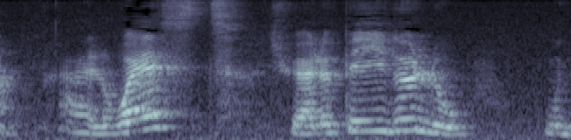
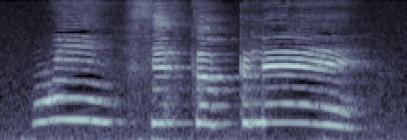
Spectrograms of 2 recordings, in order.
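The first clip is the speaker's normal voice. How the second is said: very high, shrill, piercing cry; 10 semitones higher, 3 dB louder than usual. Reading a story, a character answers the dwarf: high-pitched cry. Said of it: "cria Alice d'une voix aiguë".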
